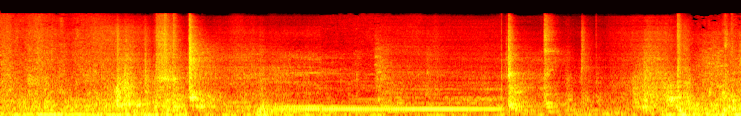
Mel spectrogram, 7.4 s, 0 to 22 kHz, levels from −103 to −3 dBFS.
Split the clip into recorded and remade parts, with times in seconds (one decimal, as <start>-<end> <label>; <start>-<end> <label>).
0.0-1.0 recorded; 1.0-3.2 remade; 3.2-3.8 recorded; 3.8-6.9 remade; 6.9-7.4 recorded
